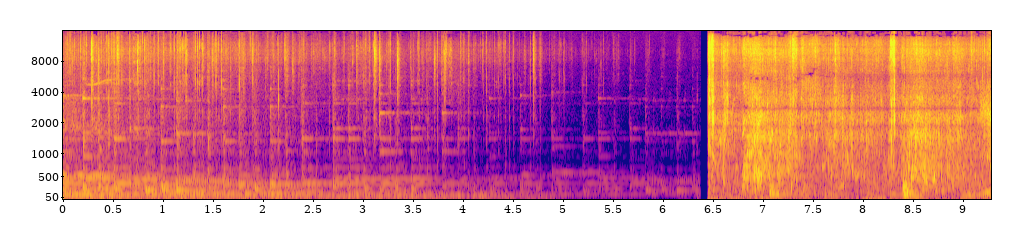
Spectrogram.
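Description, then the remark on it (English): Soft tonal music fades to near silence, then loud splashing and churning water breaks in abruptly as oars pull a boat through Tannin Lake. “Row, row, row your boat gently on Tannin Lake. Rowing and rowing and rowing and rowing, watching Aphilion swim.”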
